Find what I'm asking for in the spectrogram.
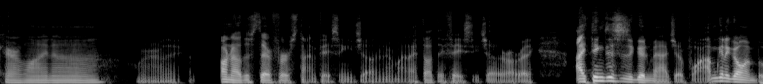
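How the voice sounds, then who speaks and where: A man with a New York accent speaks in a fairly low pitch. The recording is very clean, with a silent background. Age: 40s. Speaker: fantasy football podcast host. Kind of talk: live advice show answering chat questions. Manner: casual, many filler words.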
